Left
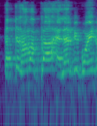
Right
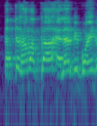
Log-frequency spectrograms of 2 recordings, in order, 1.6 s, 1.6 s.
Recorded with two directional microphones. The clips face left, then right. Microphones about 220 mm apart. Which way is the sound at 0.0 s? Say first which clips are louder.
Right 4 dB; 40° right (ahead or behind).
